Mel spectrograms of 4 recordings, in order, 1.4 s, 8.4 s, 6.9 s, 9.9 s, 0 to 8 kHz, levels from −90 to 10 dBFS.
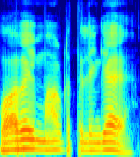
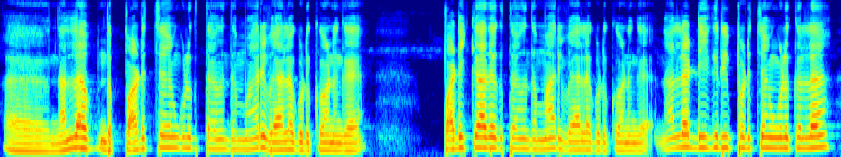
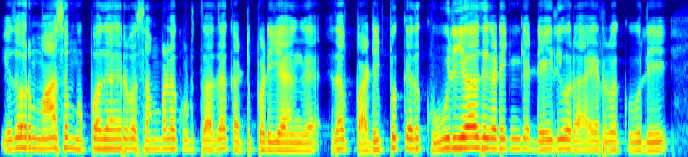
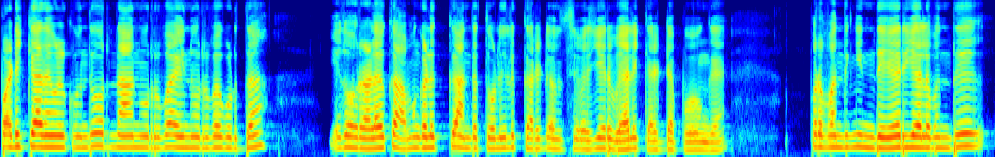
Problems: none marked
